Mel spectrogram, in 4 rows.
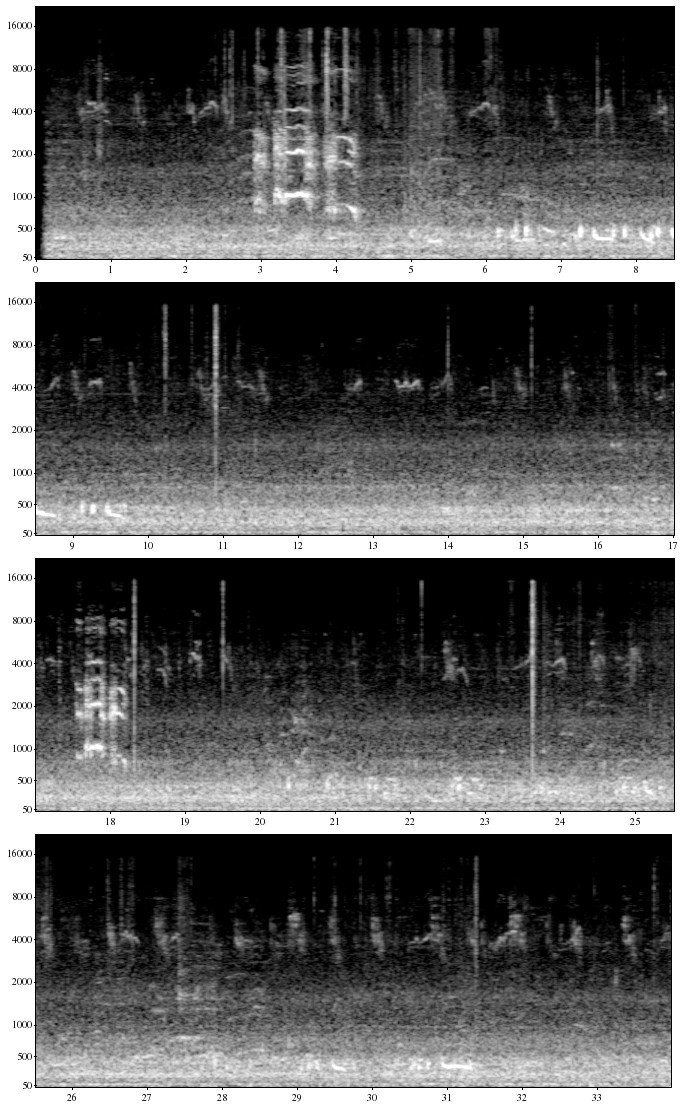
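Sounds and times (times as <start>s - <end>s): pigeons cooing: 2.7s - 10.0s, 16.1s - 33.9s.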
